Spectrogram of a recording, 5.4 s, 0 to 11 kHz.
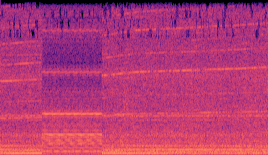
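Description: A modded Battle Truck in American Truck Simulator revs at about 4,000 rpm, its engine drone and whistling turbo steady and loud throughout, with a tonal shift for a second near the start.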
